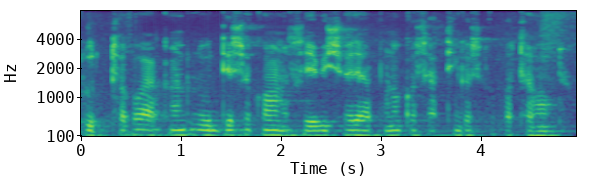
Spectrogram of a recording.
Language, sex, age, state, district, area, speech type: Odia, male, 18-30, Odisha, Puri, urban, read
